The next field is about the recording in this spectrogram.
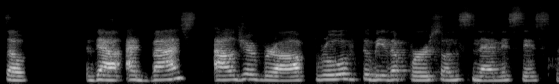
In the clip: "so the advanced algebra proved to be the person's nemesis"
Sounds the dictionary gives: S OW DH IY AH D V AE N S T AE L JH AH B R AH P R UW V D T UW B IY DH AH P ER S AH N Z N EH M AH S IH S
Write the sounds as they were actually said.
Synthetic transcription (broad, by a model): S OW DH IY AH D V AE N S T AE L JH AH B R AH P R UW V T UW B IY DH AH P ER S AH N S N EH M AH S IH S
